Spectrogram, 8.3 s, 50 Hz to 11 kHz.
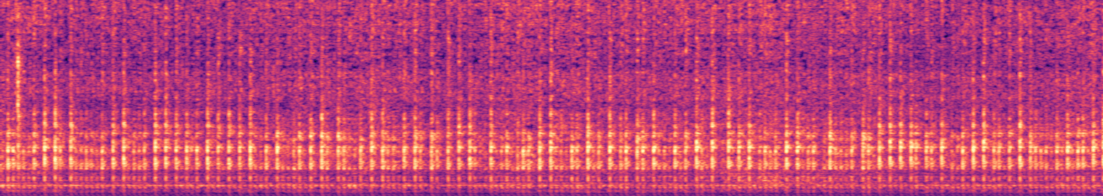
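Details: Two-stroke scooter with newly installed LV exhaust, plus clutch springs, roller weights, M6 jets and hi-flow filter, started to warm up and break in the muffler packing: crisp, rapid buzzy crackle holding steady and picking up cleanly; healthy running.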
